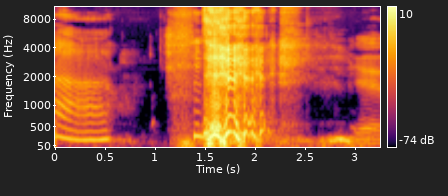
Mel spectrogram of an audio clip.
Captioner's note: laughs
